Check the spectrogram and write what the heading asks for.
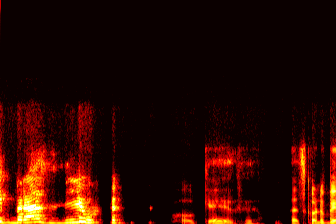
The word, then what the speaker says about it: Brasil: How should I pronounce it? Brazil. Brasil. Brazil. Okay. Brasil. Brazil. Brasil. That's a new one. Yes. That's a new Brasil. one. We say Brasil.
